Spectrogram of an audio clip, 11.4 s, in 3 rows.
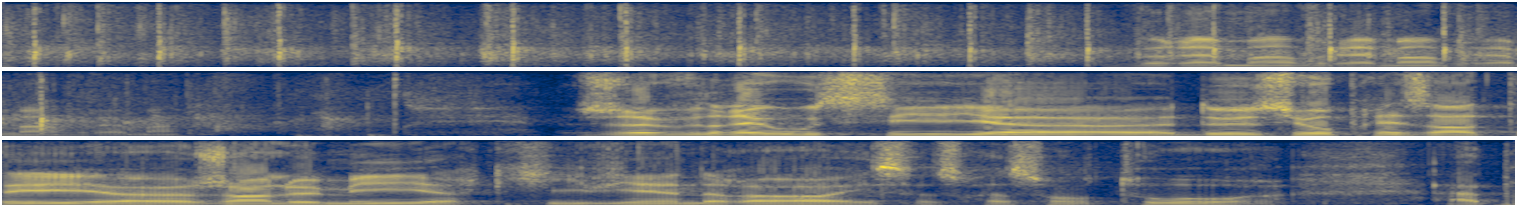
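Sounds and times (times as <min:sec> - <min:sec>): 
audience applause: 0:00.0 - 0:04.8
speech: 0:02.8 - 0:04.6, 0:05.2 - 0:11.3.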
